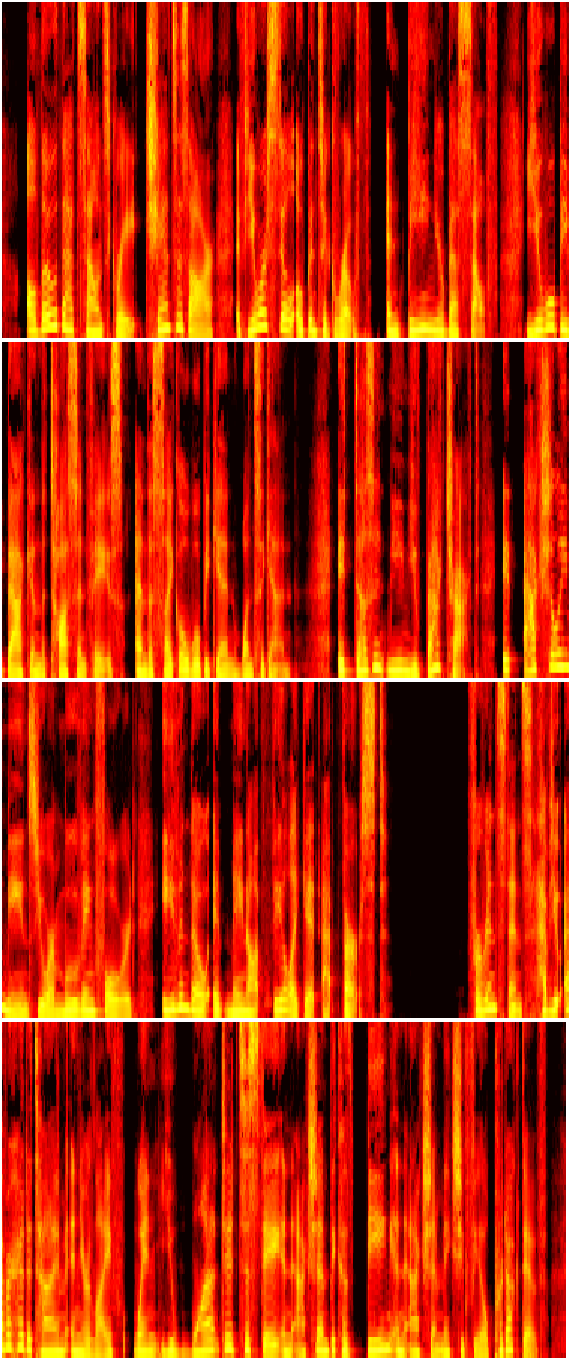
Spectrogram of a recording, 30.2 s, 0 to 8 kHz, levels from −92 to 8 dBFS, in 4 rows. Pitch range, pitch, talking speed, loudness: 185-240 Hz, 210 Hz, 165 wpm, -19 LUFS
